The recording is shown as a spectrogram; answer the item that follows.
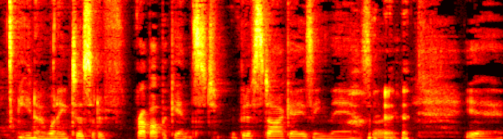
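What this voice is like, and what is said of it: Usual voice. Nothing is said of it.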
